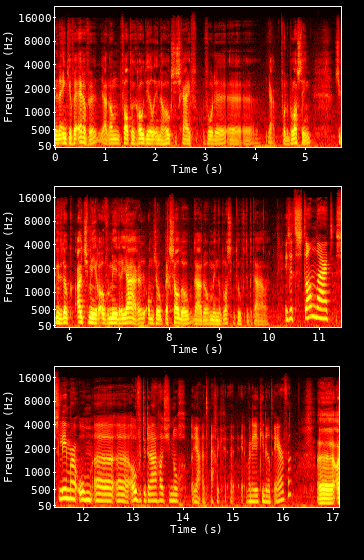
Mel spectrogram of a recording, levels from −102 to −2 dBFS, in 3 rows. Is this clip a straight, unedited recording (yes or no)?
no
